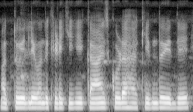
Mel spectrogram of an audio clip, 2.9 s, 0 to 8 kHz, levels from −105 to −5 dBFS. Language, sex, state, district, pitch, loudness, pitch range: Kannada, male, Karnataka, Bidar, 130 Hz, -15 LUFS, 125-130 Hz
